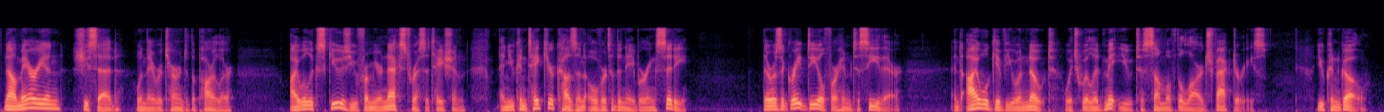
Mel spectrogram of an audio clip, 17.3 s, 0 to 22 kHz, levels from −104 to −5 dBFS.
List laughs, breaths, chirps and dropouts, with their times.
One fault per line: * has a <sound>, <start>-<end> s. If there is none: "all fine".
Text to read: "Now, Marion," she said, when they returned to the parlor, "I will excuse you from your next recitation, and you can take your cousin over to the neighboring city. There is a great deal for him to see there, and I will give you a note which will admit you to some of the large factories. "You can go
all fine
